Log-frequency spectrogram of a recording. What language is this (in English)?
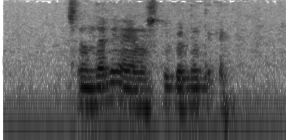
Kyrgyz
